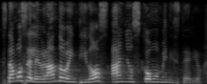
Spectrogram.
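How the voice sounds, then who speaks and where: A woman's voice: sits high, normal speed, sharp tone. A woman, co-hosting a church TV program and telling its story earnestly. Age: 20s. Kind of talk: warm testimonial talk on TV.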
